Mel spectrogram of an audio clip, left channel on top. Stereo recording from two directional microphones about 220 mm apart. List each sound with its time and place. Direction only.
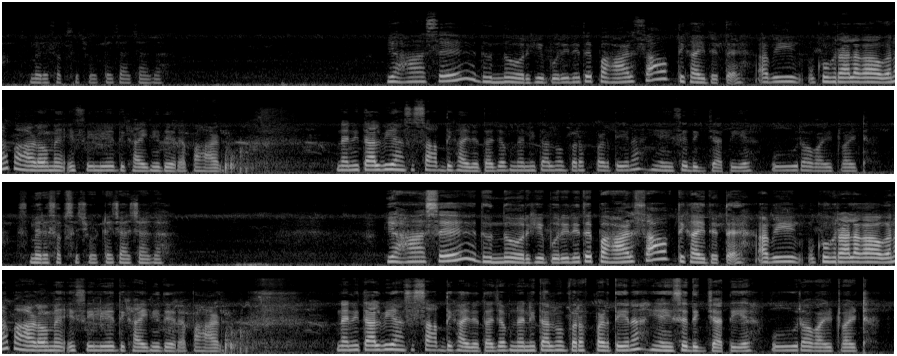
0.3 s speech: 15° right (ahead or behind)
3.8 s speech: 5° right (ahead or behind)
12.3 s speech: 5° left (ahead or behind)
